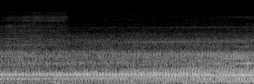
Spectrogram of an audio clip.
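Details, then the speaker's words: Benelli motorcycle while riding at constant speed: a steady mid-pitched buzzing vibration resonating from the front; many fixes failed, and the rider suspects the beak or headlamp area. "I've done loads of things to this to try and stop the vibration happening and um to no avail the vibration investigation is ongoing"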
